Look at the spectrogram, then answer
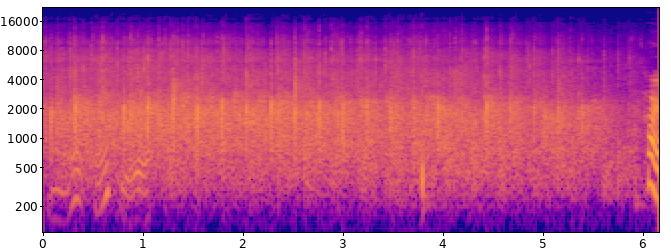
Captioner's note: applause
